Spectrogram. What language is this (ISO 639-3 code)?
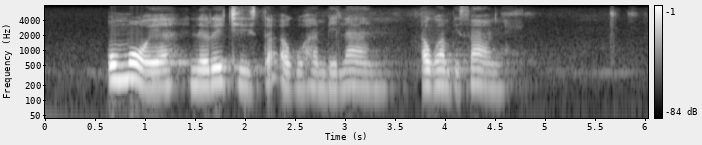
ssw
